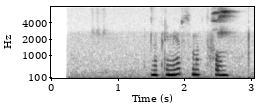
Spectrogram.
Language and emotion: Russian, neutral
